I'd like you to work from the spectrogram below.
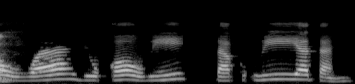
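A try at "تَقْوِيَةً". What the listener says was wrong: pendek wawunya, takwiyatan, dari tasdid, ya kan? Tarbiyah, tidak tarbiyah, tapi tidak ditasdid.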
